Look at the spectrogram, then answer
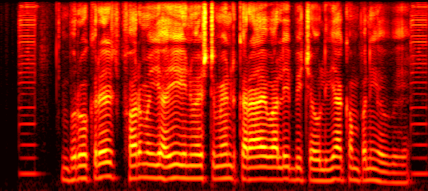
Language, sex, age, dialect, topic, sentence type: Bhojpuri, male, 18-24, Western, banking, statement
